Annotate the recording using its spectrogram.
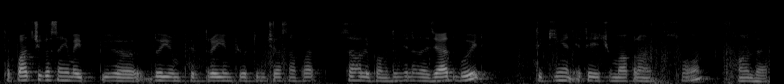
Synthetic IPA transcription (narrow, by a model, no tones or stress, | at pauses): t̪ɨpɐt̪̚t͡ʃʰuɡɐsãːimɐjd̪ojumpʰiɾt̪ɾɐjumpʰiɾt̪umt͡ʃʰaɐsãːpɐt̪ | saɦlipʰɐmt̪umt͡ʃʰinɐsãzʲaːd̪buiʈ | t̪ɨkiːɐnḭt̪ʰet͡ʃʰumaklãːnsoːnkʰãːnd̪aɾ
